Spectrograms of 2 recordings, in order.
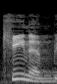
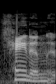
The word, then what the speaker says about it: Kenan: And Canaan is probably more properly pronounced Kenan, because it is K-E-N-A-N, K-E-N-A-N in 1 Chronicles. So instead of it being pronounced Canaan, it's probably more properly pronounced Kenan, Kenan.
